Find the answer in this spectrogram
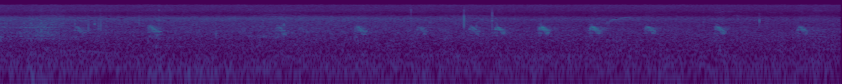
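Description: A bird chirping faintly in the background: a run of about a dozen short, high chirps, roughly three a second, starting about a second in.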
